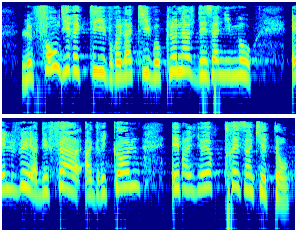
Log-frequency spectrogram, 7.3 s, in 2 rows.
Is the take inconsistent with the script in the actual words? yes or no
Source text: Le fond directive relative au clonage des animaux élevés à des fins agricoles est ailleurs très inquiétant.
no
